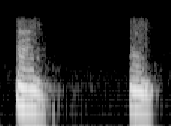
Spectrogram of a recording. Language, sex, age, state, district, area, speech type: Manipuri, male, 60+, Manipur, Thoubal, rural, conversation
